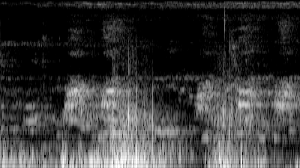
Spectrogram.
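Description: A crow cawing twice in the background: two harsh calls, about a second in and again near three seconds.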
